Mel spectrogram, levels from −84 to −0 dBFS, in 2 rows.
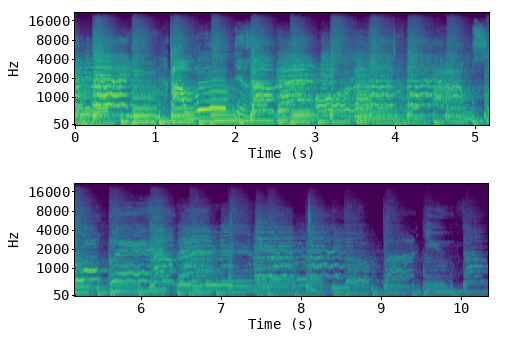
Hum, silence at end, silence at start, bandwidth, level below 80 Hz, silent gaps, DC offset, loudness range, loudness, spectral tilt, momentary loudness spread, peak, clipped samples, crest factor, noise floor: none; 0.05 s; 0 s; over 20 kHz; -36 dBFS; none; under 0.1%; 15 LU; -18 LUFS; -5 dB/octave; 20 LU; -2 dBFS; under 0.1%; 18 dB; -41 dBFS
